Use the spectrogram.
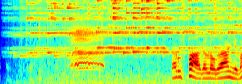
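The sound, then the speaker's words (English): A migrating herd of sheep or goats bleats repeatedly over a dense jingle of many small bells, with the loud bleats building in the second half and no talking. “For millennia, animals around the world, sheep, goats, cows, buffalo, reindeer, have been setting out twice a year on a journey that can take days or months.”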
